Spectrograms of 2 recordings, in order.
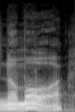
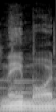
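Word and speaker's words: Namor: job uh Tino huertas no more I like the pronunciation everybody says Neymar now I think everybody's gonna be like no more and it's dope how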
